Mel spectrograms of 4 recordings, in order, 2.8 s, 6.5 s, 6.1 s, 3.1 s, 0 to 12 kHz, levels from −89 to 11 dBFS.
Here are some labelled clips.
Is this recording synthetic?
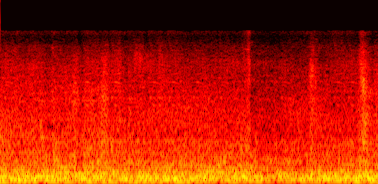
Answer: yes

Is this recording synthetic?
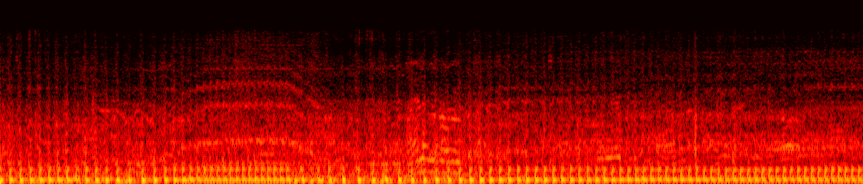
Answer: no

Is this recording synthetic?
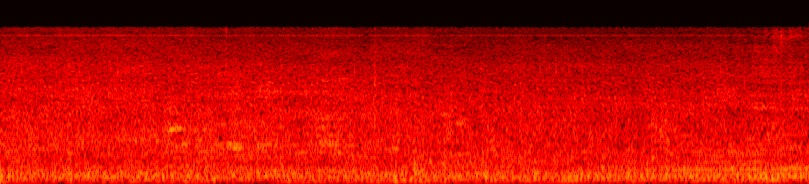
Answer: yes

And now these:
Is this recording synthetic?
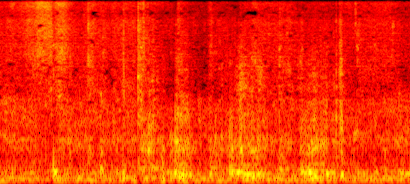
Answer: yes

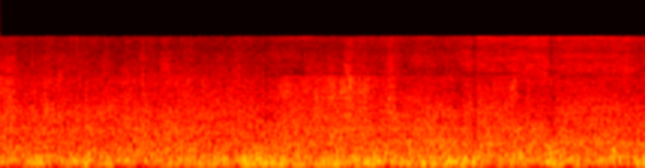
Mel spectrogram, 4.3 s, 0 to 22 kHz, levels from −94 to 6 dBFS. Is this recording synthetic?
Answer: no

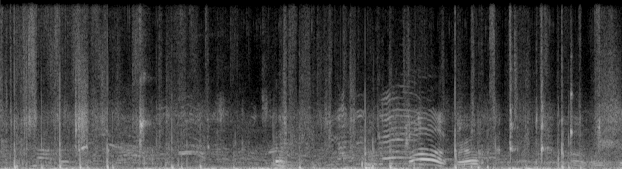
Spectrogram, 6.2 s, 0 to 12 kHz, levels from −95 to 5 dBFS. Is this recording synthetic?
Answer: no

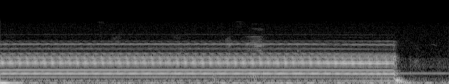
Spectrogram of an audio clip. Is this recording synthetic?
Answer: no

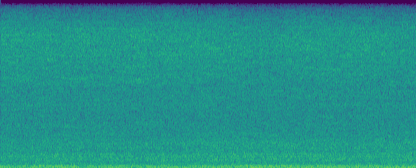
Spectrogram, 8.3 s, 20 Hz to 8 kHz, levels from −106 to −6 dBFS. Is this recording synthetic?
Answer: no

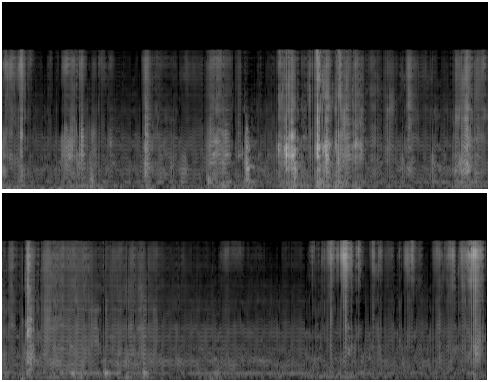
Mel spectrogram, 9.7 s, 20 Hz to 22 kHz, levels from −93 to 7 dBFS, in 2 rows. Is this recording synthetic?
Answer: yes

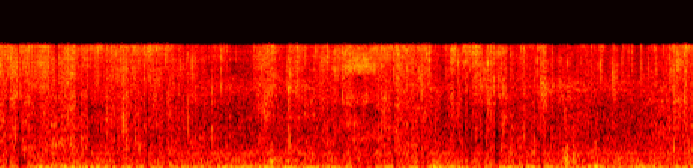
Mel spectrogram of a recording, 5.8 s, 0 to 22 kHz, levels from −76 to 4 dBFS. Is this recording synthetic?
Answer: no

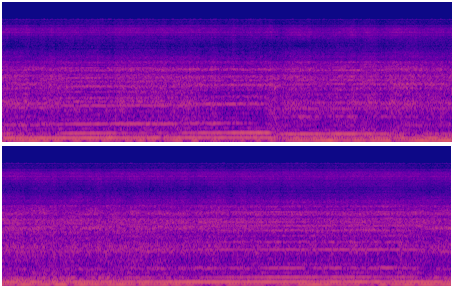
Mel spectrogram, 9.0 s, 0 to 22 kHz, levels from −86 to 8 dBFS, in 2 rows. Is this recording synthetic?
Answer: yes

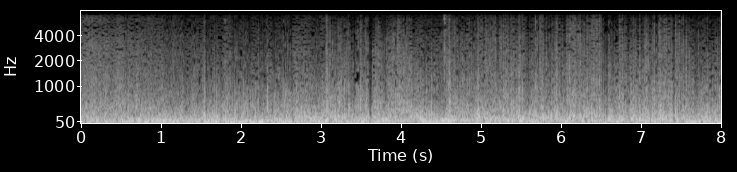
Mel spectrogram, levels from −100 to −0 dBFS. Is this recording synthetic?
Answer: no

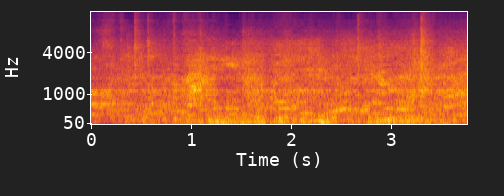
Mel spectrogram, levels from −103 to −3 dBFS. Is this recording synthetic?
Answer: yes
